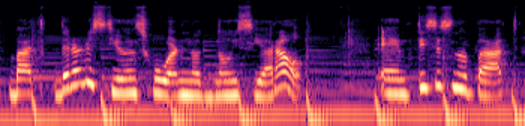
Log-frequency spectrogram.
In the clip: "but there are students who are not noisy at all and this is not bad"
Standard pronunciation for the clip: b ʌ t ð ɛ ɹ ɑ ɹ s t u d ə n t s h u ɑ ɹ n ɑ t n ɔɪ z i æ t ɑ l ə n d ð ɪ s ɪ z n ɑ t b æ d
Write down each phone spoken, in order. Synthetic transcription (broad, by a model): b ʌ t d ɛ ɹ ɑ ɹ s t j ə n s h u ɑ ɹ n ɑ t n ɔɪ s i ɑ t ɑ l ə n d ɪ s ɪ s n ɑ t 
